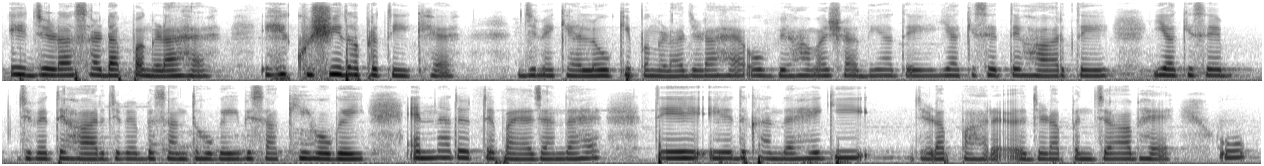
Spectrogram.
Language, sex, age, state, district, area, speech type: Punjabi, female, 18-30, Punjab, Jalandhar, urban, spontaneous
